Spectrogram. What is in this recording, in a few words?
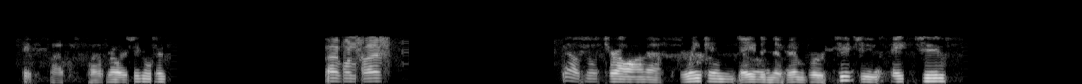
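Police Southeast District Dispatch; Raleigh; wake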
